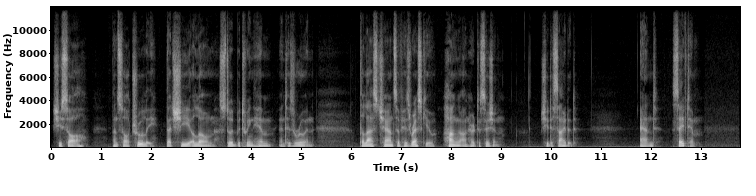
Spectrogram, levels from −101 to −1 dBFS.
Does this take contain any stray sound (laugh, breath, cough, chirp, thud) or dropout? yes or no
no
